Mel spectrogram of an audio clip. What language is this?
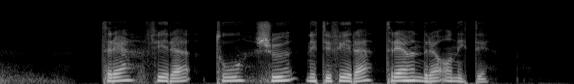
Norwegian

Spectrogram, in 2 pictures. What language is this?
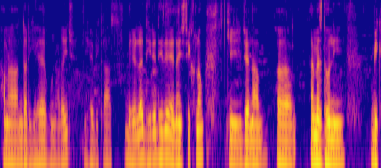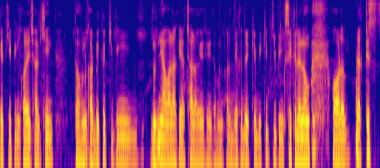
Maithili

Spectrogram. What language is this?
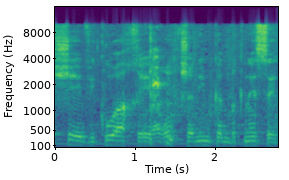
Hebrew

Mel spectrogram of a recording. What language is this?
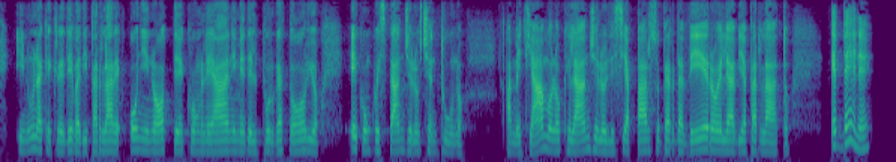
Italian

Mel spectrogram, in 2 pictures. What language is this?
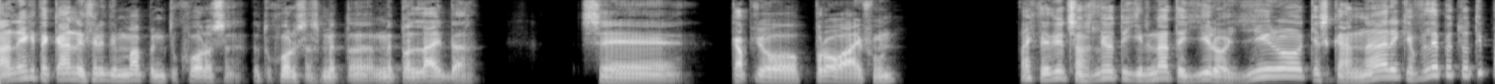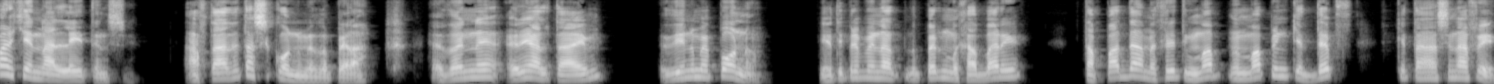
Greek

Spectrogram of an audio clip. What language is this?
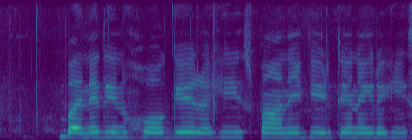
Chhattisgarhi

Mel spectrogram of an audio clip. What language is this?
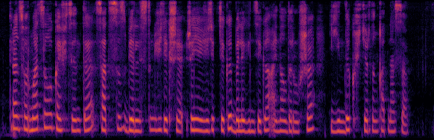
Kazakh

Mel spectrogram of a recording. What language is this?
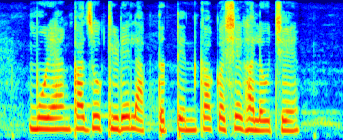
Marathi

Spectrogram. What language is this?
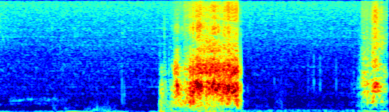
Danish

